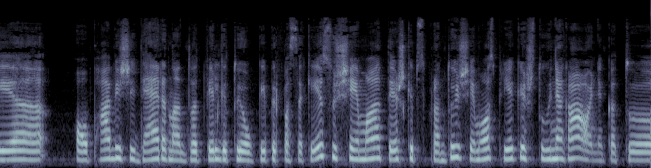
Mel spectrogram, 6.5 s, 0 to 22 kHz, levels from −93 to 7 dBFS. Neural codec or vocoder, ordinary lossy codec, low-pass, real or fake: none; MP3, 64 kbps; 14.4 kHz; real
